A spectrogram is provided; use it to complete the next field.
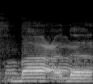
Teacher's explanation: دال حروف قلقلہ سے، وقف میں ساکن ہو گئی تو قلقلہ ہوگا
